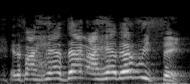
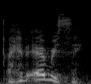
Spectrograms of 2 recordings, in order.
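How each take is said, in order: First: Louder, rising conviction, higher pitch; emphatic declaration. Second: Softer, quiet restatement; soft echo. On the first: Preacher proclaiming to his congregation, loud and emphatic. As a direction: proclaim it with full force. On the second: Preacher repeating it softly to the congregation, quiet and tender. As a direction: let it settle gently. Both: Real, not acted.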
